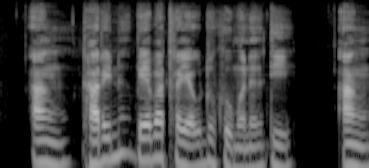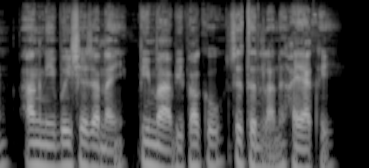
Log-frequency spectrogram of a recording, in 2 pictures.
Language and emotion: Bodo, sad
